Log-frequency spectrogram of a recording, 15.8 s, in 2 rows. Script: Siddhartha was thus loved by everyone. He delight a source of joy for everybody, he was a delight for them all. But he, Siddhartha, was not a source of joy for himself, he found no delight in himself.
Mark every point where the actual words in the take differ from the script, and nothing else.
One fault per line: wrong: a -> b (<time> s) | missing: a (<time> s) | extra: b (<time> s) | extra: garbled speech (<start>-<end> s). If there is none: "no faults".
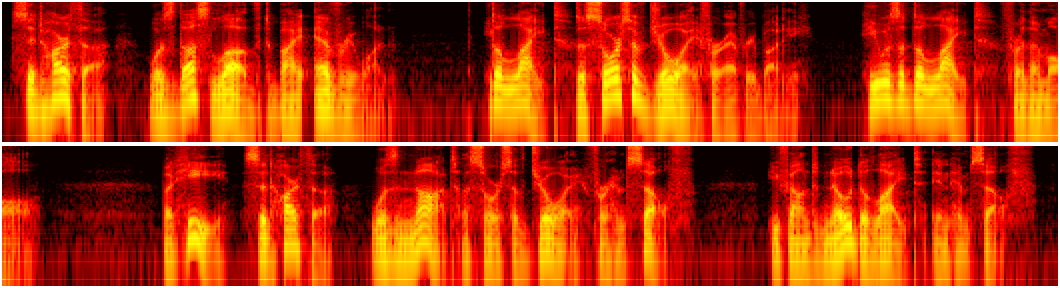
no faults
